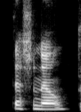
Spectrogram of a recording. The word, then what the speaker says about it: Deschanel: Zoe Deschanel. Did I say that right? – Deschanel. – Deschanel. – Is it Deschanel? – Deschanel. Yeah.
